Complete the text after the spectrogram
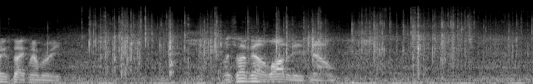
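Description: A plastic wrapper crinkles in a man's hands.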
